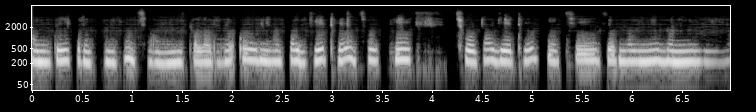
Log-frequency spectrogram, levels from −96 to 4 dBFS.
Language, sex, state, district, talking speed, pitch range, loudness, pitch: Hindi, female, Uttar Pradesh, Jyotiba Phule Nagar, 195 wpm, 215-235 Hz, -18 LUFS, 225 Hz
